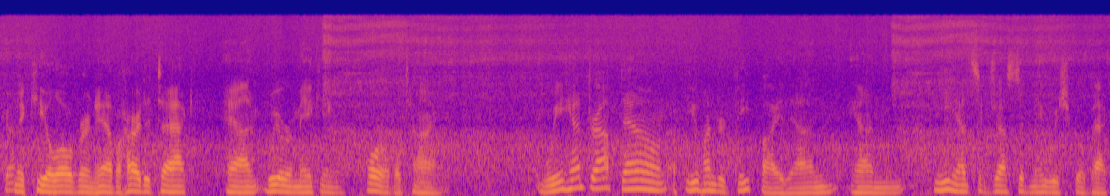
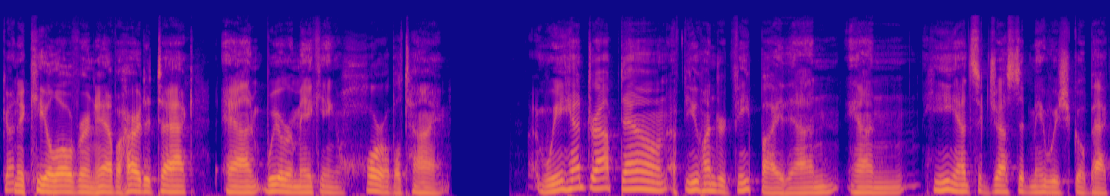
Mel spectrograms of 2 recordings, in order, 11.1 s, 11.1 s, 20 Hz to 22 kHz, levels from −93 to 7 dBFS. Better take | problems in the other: second | hiss; loud; throughout; 5 dB below the speech

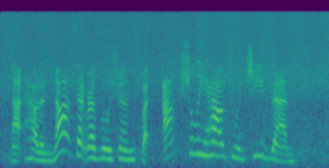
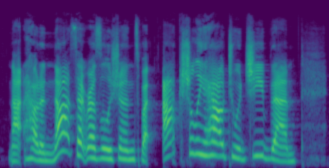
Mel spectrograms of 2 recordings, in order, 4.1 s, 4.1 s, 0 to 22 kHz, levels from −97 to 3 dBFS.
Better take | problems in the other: second | hiss; loud; throughout; 5 dB below the speech

